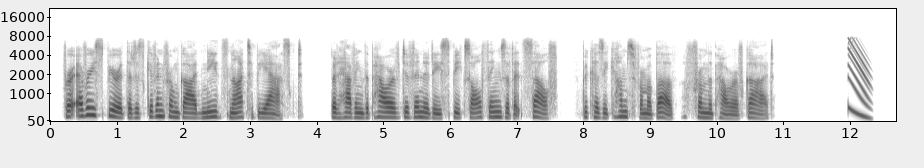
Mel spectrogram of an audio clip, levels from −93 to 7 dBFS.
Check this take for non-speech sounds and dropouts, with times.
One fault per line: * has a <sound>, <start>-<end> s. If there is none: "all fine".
* has a chirp, 12.0-12.4 s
